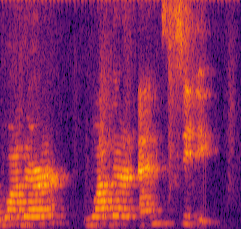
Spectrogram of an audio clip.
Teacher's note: A letter T between two vowels often sounds like a soft D.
